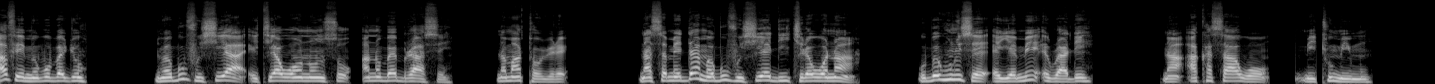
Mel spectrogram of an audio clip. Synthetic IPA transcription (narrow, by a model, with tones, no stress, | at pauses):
a˦fe˨i˨mɪ̃˨bʊ˦bɛ˦d͡ʑᶣʊ˦ | nã˨mæ̃˨bu˦fu˨ɕi˦a˨ʔe˨tʰi˦a˦wɔ̃˦n˦nʊ̃˦n̩˦sʊ˦a˦nʊ̃˦bæ˦bɾa˨sɪ˨ | nã˦mã˦tʰɔ˨ɥɪ˨ɾɛ˦ | nã˨sɛ˨mɪ̃˨da˦˨mã˨bu˦f̬u˨ɕi˦a˦di˦t͡ɕʰi˨ɾɛ˦wɔ˦nã˨ | wɔ˨bɛ˦ɦũ˦nũ˦sɛ˨ʔɛ˨jɛ˨mɪ̃˦ʔæ˨wu˨ɾa˨dɪ˦ | nã˨ʔa˨kʰa˦sa˦wɔ˨ | mɪ̃˨tʰũ˦mĩ˨mũ˦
